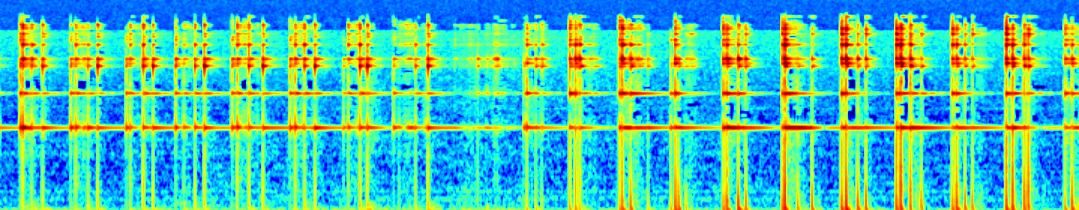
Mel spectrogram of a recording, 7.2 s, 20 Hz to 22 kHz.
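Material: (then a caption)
Glass. A small, hollow glass tumbler printed with an American flag stars-and-stripes design, apparently empty, is held close to the microphone and tapped repeatedly with fingernails. It gives a steady run of bright, crisp clinks with a short glassy ring around 1.8 kHz. The taps grow louder and more separated toward the end.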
